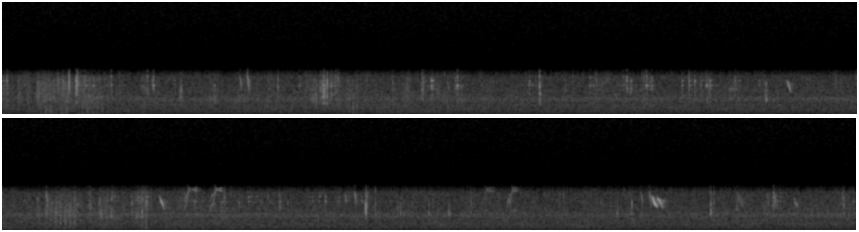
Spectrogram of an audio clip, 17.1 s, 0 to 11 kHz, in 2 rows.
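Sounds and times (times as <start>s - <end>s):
small songbirds chirping: 0.0s - 17.0s.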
